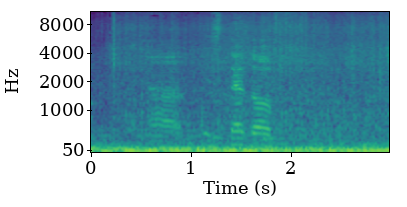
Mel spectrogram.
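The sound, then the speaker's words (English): Rainfall heard from the road, a steady, even hiss of falling rain with a low rumble underneath. A voice talks over it. “But it's raining right now, and you can hear the rainfall.”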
